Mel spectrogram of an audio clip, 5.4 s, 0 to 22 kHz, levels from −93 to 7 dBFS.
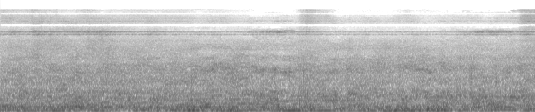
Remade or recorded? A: remade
